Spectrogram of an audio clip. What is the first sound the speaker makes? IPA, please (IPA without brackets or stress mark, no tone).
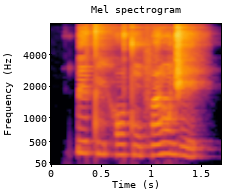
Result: k͡p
